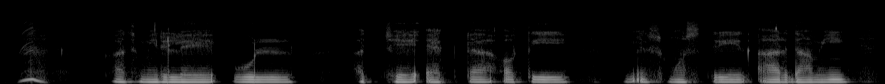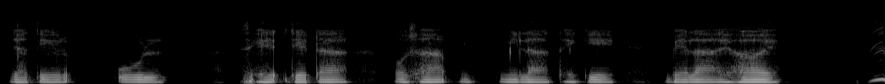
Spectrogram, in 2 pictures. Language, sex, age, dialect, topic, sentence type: Bengali, male, 18-24, Jharkhandi, agriculture, statement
